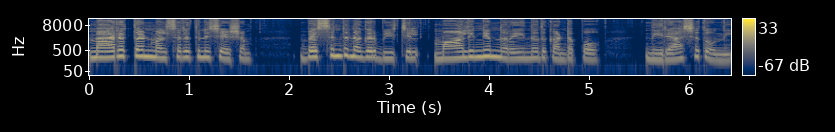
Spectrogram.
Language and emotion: Malayalam, sad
